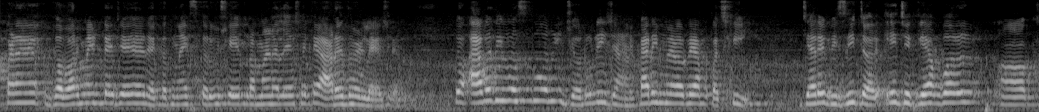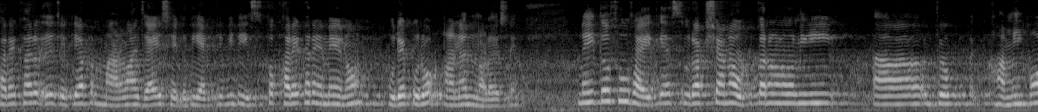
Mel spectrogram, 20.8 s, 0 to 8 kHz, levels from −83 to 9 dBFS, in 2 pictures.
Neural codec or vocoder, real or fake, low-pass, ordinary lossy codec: codec, 16 kHz, 8 kbps, FunCodec, trained on LibriTTS, 25 frames a second; fake; none; none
